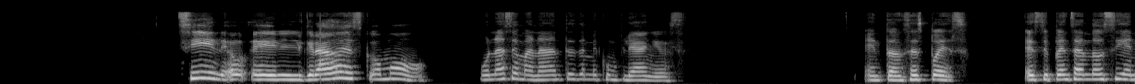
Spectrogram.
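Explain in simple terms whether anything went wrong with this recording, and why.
Overlapping chunks at 3.20 s: the speech was handled in 5-second pieces, and at this join about 7 ms played twice, causing a brief click.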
